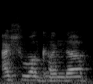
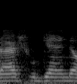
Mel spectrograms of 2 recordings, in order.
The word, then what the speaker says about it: ashwagandha: that it's actually pronounced ashwagandha not ashwaganda all right uh stop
